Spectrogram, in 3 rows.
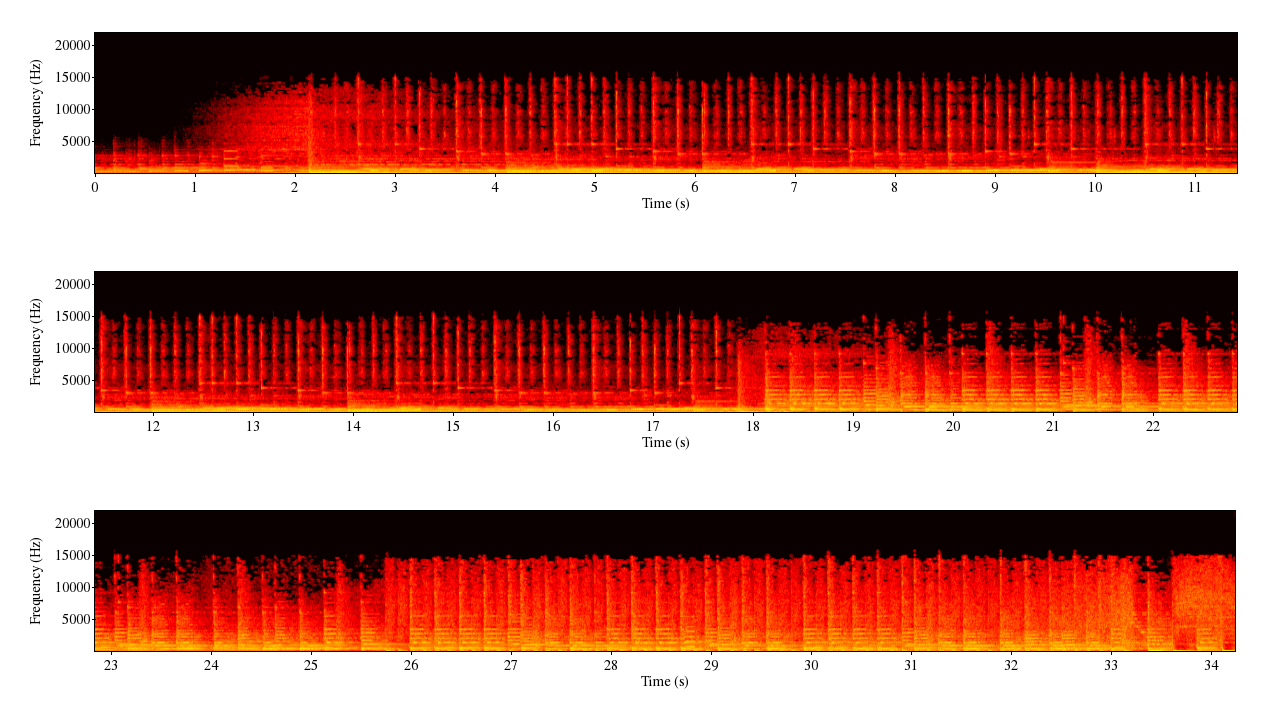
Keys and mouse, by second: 1.3 F9, 2.7-6.4 drag, 6.6 space, 8.3 click, 9.6 space, 11.1 click, 12.0 r, 12.9 ctrl+d, 14.3 click, 15.5 Return, 16.7 click, 19.9 click, 20.9 Return, 22.1 click, 22.4 ctrl+d, 22.8 r, 23.8 click, 24.6 Return, 25.0 click, 25.5 ctrl+d, 25.8 r, 26.6 click, 27.6 Return, 28.6 click, 29.0 ctrl+d, 29.2 r, 29.9 click, 31.2 Return, 33.2 click, 34.0 ctrl+d.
